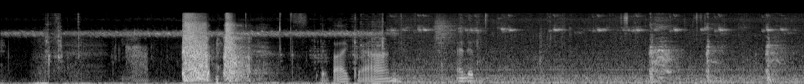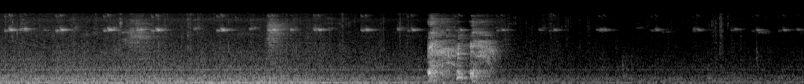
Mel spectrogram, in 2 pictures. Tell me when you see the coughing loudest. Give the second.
2 s.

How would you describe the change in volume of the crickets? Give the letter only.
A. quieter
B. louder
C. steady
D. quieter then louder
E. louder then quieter
A.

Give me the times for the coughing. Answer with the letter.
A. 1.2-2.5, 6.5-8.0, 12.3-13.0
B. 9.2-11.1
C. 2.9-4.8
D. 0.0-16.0
A.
